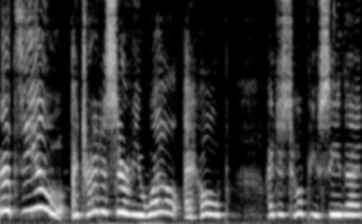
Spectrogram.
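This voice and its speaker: An extremely high, squeaky put-on character voice with a timid tone moves along at a moderate pace. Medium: game stream. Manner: timid, apologetic.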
